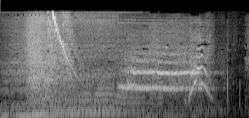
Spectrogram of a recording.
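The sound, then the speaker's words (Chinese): Tires squeal sharply as a driverless red car skids toward a man and nearly hits him. A loud, high, wavering screech holds steady, then bends up and down before cutting off, over a dense rumble of the car. “突然一辆红色的汽车向他开过来，差点撞上他。”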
